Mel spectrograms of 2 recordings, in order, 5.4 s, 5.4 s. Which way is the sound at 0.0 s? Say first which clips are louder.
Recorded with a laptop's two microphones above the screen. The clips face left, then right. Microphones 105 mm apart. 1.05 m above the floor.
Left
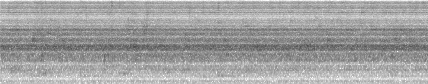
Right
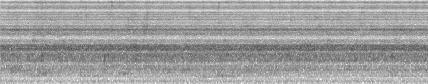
Right 1 dB; 25° right (ahead or behind).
